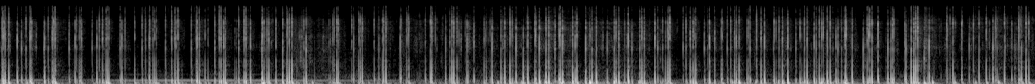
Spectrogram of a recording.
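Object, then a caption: Small thin plastic cup. A small, hollow, empty translucent pink plastic cup is held in both hands close to the microphone while fingertips tap and squeeze its walls. The result is a dense, rapid stream of short, dry clicks and crackles with a heavy low thump to each tap. A faint steady low tone runs beneath the first half.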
